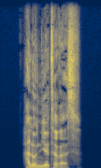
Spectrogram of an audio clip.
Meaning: strong/mixed nominative/accusative neuter singular comparative degree of haloniert
- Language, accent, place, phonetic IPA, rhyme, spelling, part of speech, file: German, Germany, Berlin, [haloˈniːɐ̯təʁəs], -iːɐ̯təʁəs, halonierteres, adjective, De-halonierteres.ogg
